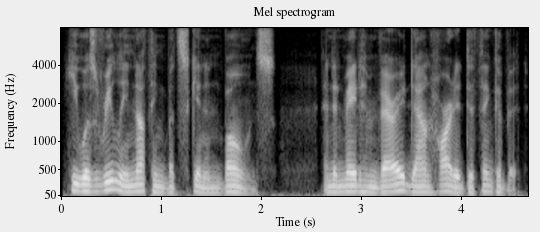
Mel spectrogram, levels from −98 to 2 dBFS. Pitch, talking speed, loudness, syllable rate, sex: 100 Hz, 230 wpm, -17 LUFS, 5.8 syllables/s, male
